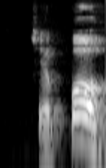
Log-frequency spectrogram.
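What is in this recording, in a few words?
"cepuh", Malay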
